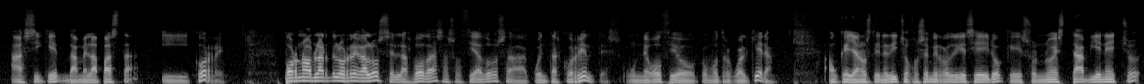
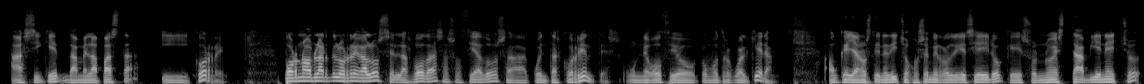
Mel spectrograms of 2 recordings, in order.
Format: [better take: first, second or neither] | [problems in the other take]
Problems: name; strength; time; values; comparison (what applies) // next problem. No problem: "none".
second | hiss; faint; throughout; 30 dB below the speech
